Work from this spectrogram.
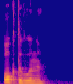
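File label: "октывлыны" Komi-Zyrian, female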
